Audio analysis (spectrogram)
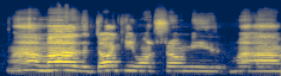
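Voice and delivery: put-on high, loud little boy calling his mother; toddler. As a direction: whine for mama like a two-year-old. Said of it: "He's like".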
